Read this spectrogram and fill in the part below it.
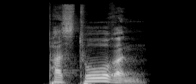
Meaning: plural of Pastor
- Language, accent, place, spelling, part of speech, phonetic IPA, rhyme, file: German, Germany, Berlin, Pastoren, noun, [pasˈtoːʁən], -oːʁən, De-Pastoren.ogg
